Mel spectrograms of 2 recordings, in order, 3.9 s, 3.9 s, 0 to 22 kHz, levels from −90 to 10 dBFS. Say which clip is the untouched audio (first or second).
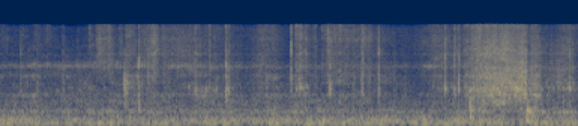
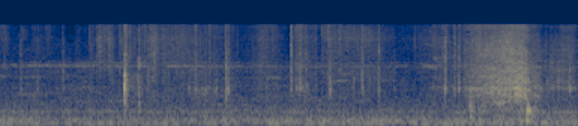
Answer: second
